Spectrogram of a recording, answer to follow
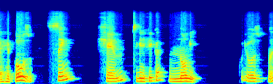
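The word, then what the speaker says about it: שם: Como não é repouso, sem shem significa nome. Curioso, não é? Nome. O significado da palavra sem ou shem, que é a pronúncia, né, mais próxima ali do hebraico, é nome.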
